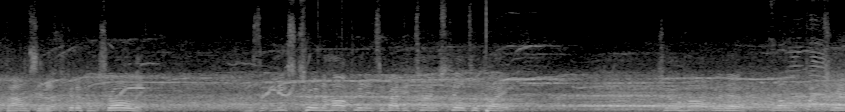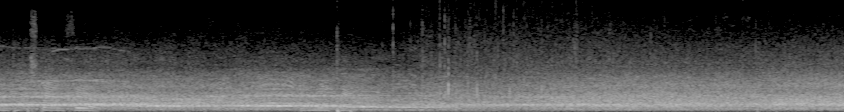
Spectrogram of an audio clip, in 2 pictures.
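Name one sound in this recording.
A large stadium crowd sings and chants loudly.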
